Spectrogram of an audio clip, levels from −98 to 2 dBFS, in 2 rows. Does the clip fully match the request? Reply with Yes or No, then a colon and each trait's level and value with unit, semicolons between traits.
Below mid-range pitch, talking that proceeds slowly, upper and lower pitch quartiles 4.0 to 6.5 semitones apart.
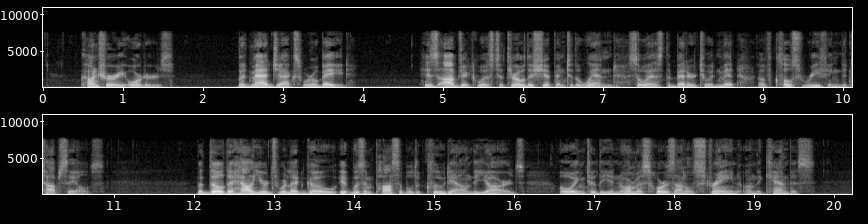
No: very low, 95 Hz; average, 155 wpm; average, 4.3 semitones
